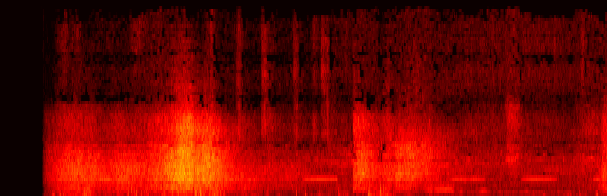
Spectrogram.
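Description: A rushing noise, loudest about two seconds in, with three short high beeps in the second half and brief voices.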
